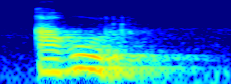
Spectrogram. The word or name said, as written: agur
